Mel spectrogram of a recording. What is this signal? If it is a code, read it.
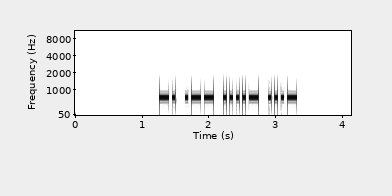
Morse code, heard as a keyed tone, about 25 wpm, 700 Hz. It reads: NW4V
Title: Call Signs Repeated 3x - 25wpm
